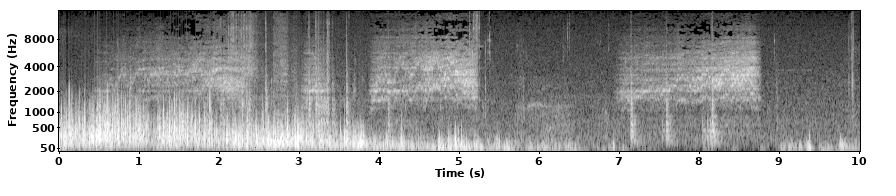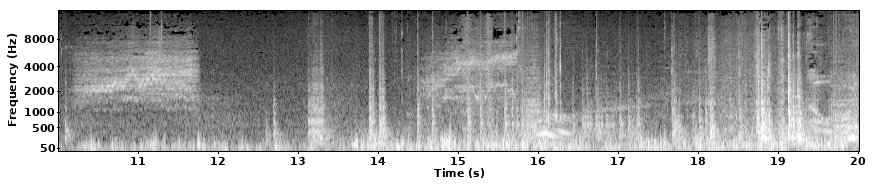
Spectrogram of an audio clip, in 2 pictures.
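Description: Spinning reel being cranked in short spurts, a second or two at a time, while a hooked brook trout is played on a bent rod, with rumbling wind on the microphone and a little voice.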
